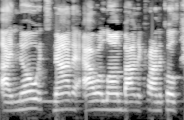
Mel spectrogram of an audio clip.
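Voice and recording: The pace runs fairly quick. The tone is clear and smooth.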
